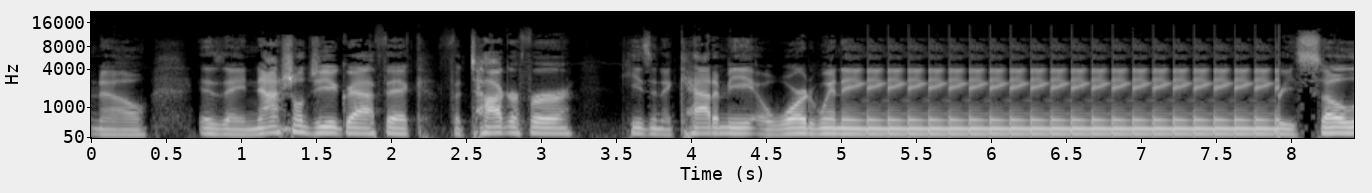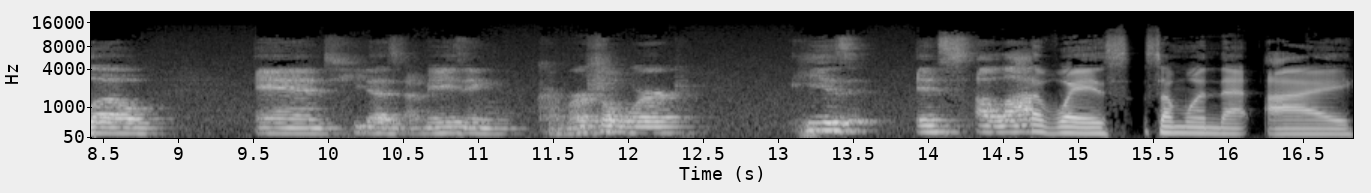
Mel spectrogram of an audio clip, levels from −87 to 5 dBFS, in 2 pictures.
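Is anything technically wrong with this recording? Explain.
Yes, there are two problems in this speech recording.

From 5.17 to 7.91 s there's a broken-record loop: a 136 ms fragment repeats back to back about 20 times. Most likely the player or stream stalled and kept resending its last buffer, so whatever should have played there is gone.

From 8.44 to 14.69 s the sound abruptly switches to a distant microphone. It turns roomy and hollow with thinner bass, and the room noise rises to about 25 dB below the speech, while the overall level stays roughly the same. The close mic likely dropped out, leaving a farther one carrying the signal.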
